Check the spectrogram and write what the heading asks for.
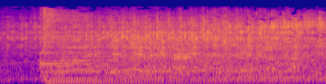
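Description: Studio audience laughing over a short music transition.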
